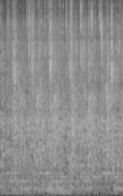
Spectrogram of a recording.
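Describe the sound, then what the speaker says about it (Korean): An audience at an electrical industry day ceremony claps to welcome the chairman, a dense, steady wash of applause filling the hall throughout. "큰 박수 주시죠."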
